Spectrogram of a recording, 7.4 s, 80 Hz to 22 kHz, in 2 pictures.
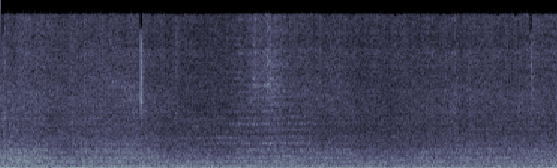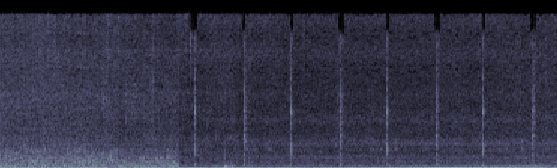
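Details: BMW F10 M5 while driving cold: low road drone, then a tone climbs steadily with speed; gearbox whine caused by cold gearbox oil being pushed through the filter.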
